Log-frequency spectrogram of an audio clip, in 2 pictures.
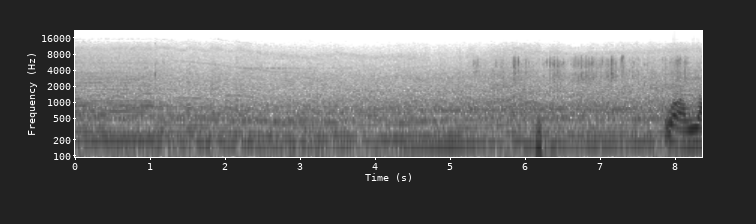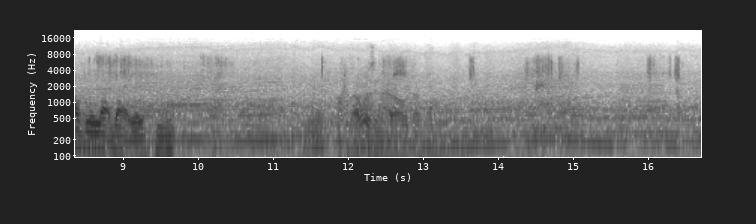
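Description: A racing car engine screams at high revs, rising and dropping in pitch as it shifts gears.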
